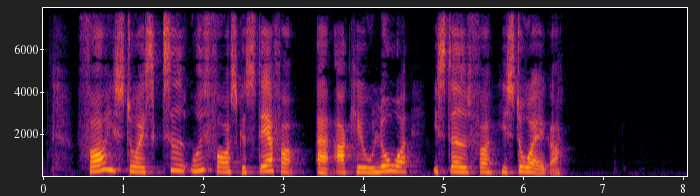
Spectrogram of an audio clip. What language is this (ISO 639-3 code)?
dan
